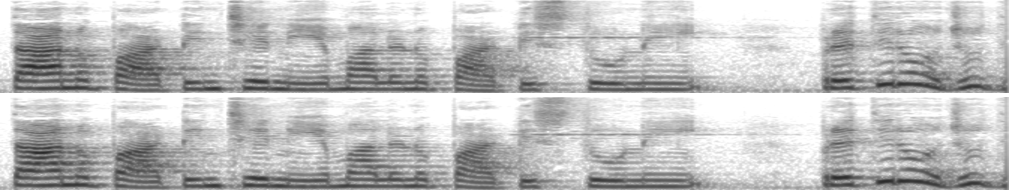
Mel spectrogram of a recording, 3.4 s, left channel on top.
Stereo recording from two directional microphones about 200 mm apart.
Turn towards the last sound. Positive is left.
turn(degrees=-10)  # may be behind; listen again after turning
